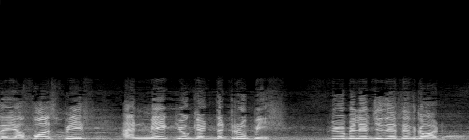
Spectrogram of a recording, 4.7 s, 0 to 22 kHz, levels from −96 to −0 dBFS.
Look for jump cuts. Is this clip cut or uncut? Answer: cut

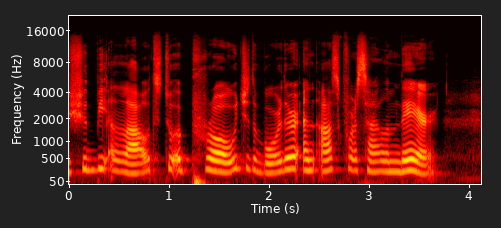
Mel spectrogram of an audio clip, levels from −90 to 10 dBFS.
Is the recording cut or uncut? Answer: uncut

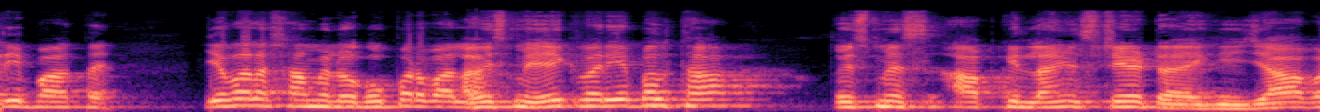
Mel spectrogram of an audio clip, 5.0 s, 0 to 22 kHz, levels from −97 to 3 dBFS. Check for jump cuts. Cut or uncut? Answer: cut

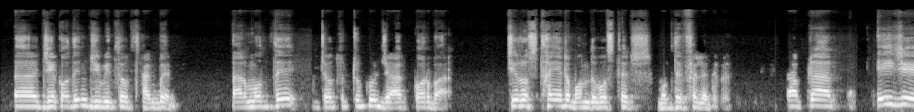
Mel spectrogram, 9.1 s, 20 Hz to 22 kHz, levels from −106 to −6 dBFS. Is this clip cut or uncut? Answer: cut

